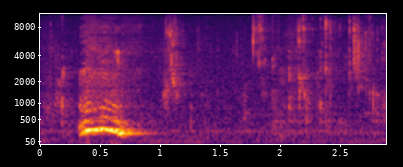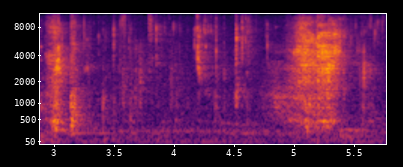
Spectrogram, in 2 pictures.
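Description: Close-up wet chewing and mouth clicks from a mouthful of soft beef tendon (tunjang) in curry sauce. There is a brief hum about half a second in and a louder wet rush of noise near the end.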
